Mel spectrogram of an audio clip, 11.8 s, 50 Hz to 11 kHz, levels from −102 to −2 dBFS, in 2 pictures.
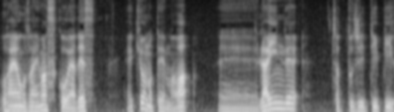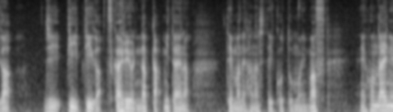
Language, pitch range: Japanese, 85-105 Hz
